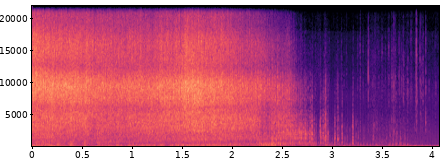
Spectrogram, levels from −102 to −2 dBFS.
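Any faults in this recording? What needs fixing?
Mains buzz runs through the whole clip, a raspy edge sitting roughly 35 dB below the sound. Switching spikes at twice the 60 Hz mains rate show on a spectrogram as evenly spaced horizontal lines at multiples of 60 Hz reaching into the kilohertz range, and as small regular spikes on the waveform. To prevent it, keep the signal path away from dimmers and rectifier supplies, and use properly shielded, grounded cables.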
